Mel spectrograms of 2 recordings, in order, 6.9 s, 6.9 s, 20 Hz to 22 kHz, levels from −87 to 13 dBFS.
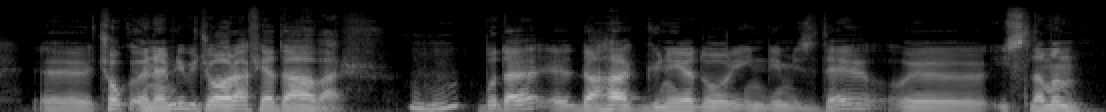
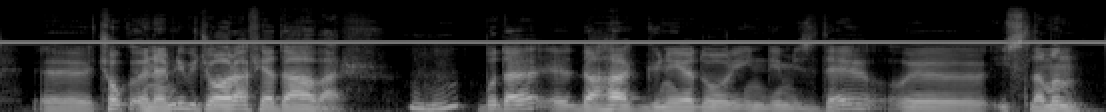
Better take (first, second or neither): first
